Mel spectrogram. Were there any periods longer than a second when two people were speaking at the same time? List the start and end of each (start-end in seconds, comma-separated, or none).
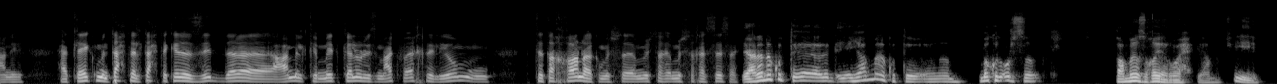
none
